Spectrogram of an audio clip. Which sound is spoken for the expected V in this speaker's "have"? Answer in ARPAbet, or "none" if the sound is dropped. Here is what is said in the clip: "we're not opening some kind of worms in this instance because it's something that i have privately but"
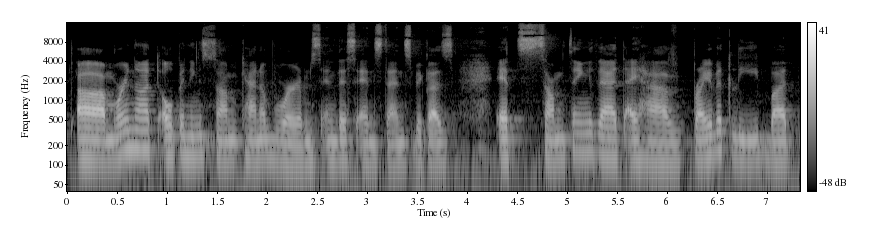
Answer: V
